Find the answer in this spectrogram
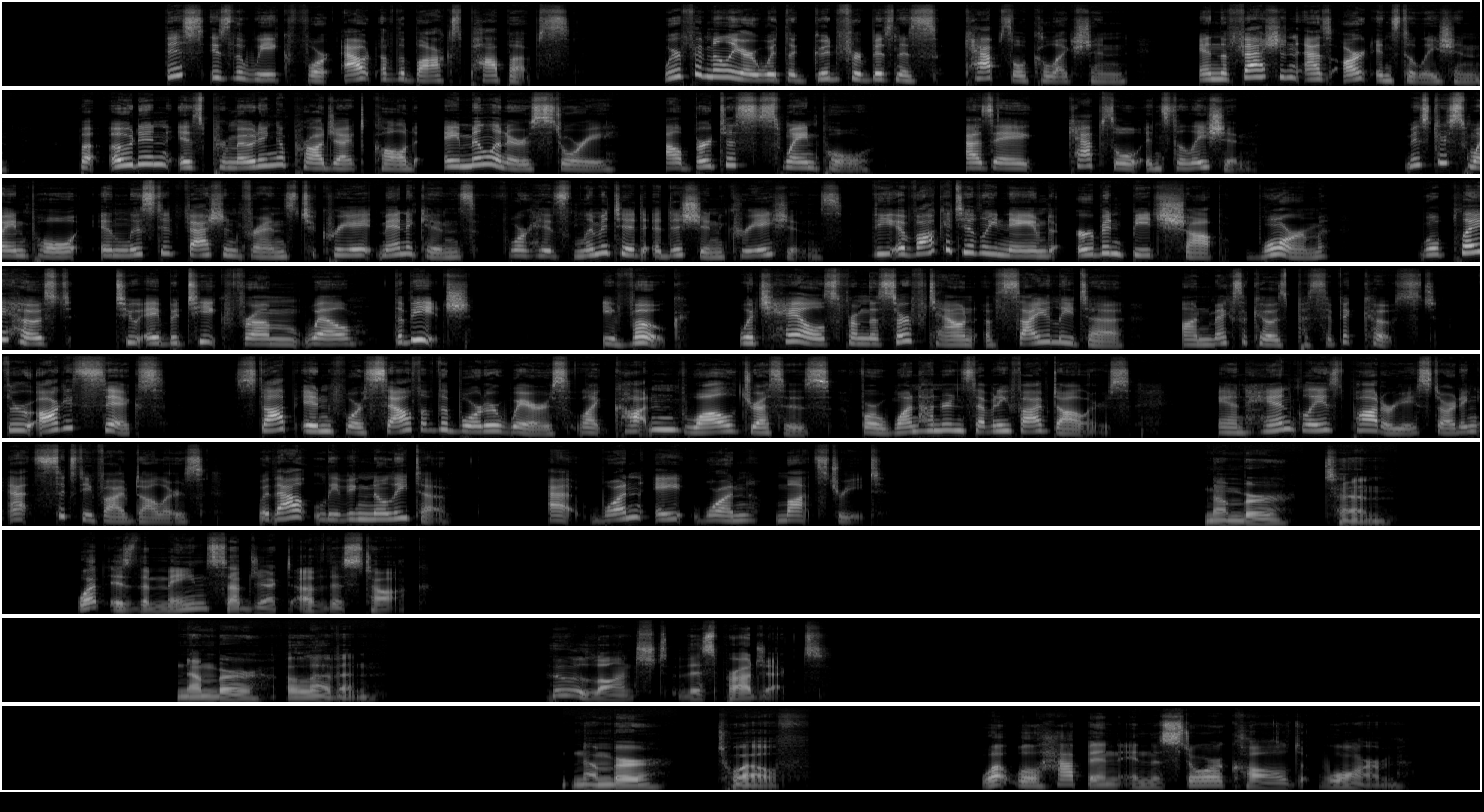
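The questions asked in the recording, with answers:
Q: What is the main subject of this talk?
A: Unusual pop-up shops this week

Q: What will happen in the store called Warm?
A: It will host a pop-up boutique from Evoke, a beach shop from Sayulita, Mexico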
